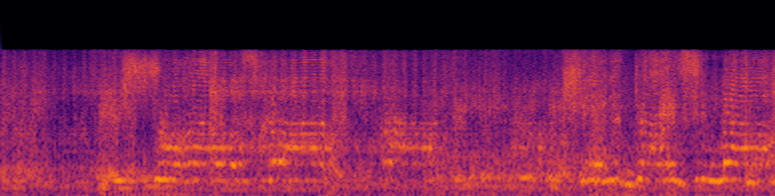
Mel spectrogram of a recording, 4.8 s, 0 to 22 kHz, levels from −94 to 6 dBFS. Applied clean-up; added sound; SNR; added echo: neural separator model SepFormer DNS4.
